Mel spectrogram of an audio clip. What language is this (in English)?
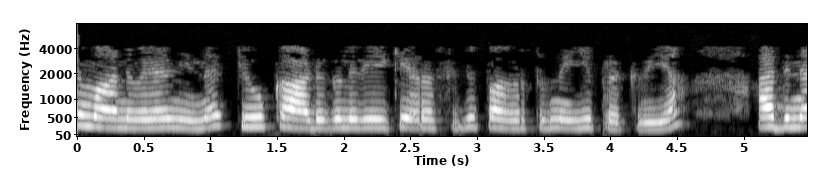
Malayalam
